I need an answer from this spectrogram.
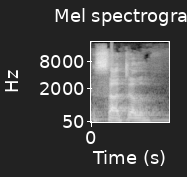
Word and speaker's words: subtle: तो यहाँ पर भी टी के पहले बी है तो यहाँ पर भी बी साइलेंट होगा, तो इसको हम पढ़ेंगे सटल।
